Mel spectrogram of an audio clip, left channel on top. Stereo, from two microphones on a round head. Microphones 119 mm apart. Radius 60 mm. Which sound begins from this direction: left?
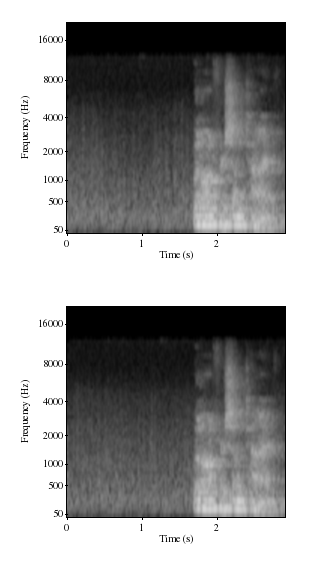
A man speaking, at 1.7 s.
